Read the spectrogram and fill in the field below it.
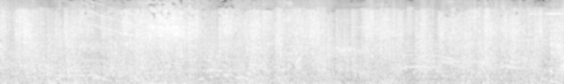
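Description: Weapons clash and spells burst in a busy game battle.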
